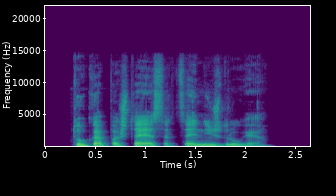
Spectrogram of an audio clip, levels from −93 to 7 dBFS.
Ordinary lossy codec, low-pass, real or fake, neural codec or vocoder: AAC, 96 kbps; 14.4 kHz; real; none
